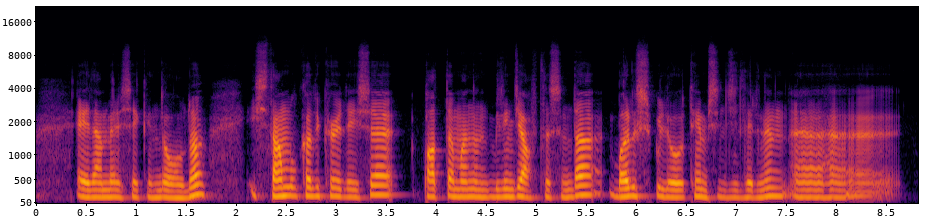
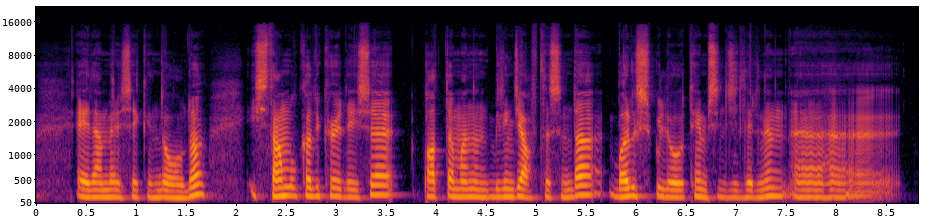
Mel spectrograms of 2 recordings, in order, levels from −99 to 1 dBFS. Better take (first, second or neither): second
